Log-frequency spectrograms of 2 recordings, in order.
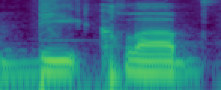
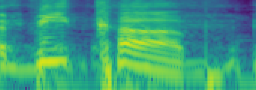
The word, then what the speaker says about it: Beat Club: Yeah, welcome back to the Beat Club Podcast. I said it right this time. It's not the Beat Cub.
